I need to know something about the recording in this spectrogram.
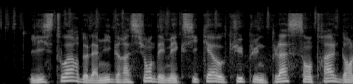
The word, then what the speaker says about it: Mexica: Le peuple que nous appelons aujourd'hui les Aztèques se désignait lui-même sous le nom de Mexica, prononcé Mexica.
